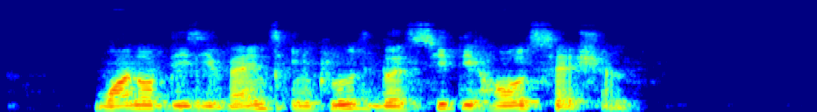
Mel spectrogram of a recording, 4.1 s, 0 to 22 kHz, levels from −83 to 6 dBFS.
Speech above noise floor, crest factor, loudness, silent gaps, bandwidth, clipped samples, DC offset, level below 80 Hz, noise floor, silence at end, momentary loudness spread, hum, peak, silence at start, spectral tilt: 67 dB; 18 dB; -19 LUFS; none; 7.8 kHz; under 0.1%; under 0.1%; -68 dBFS; -86 dBFS; 0.95 s; 9 LU; none; -4 dBFS; 0.5 s; -7 dB/octave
